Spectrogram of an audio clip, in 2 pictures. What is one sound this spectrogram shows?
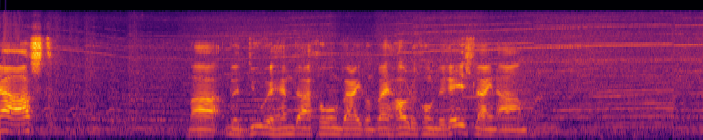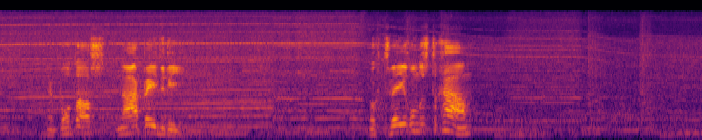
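A racing car engine whines at high revs, rising and dropping as gears change.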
